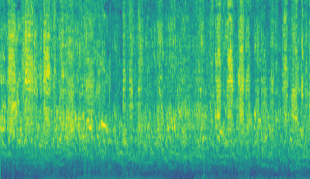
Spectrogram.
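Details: Budgerigars chirping in a colony aviary, continuous overlapping high twitters and squeals, one brief clear whistle near one second, the chorus slightly softer later.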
